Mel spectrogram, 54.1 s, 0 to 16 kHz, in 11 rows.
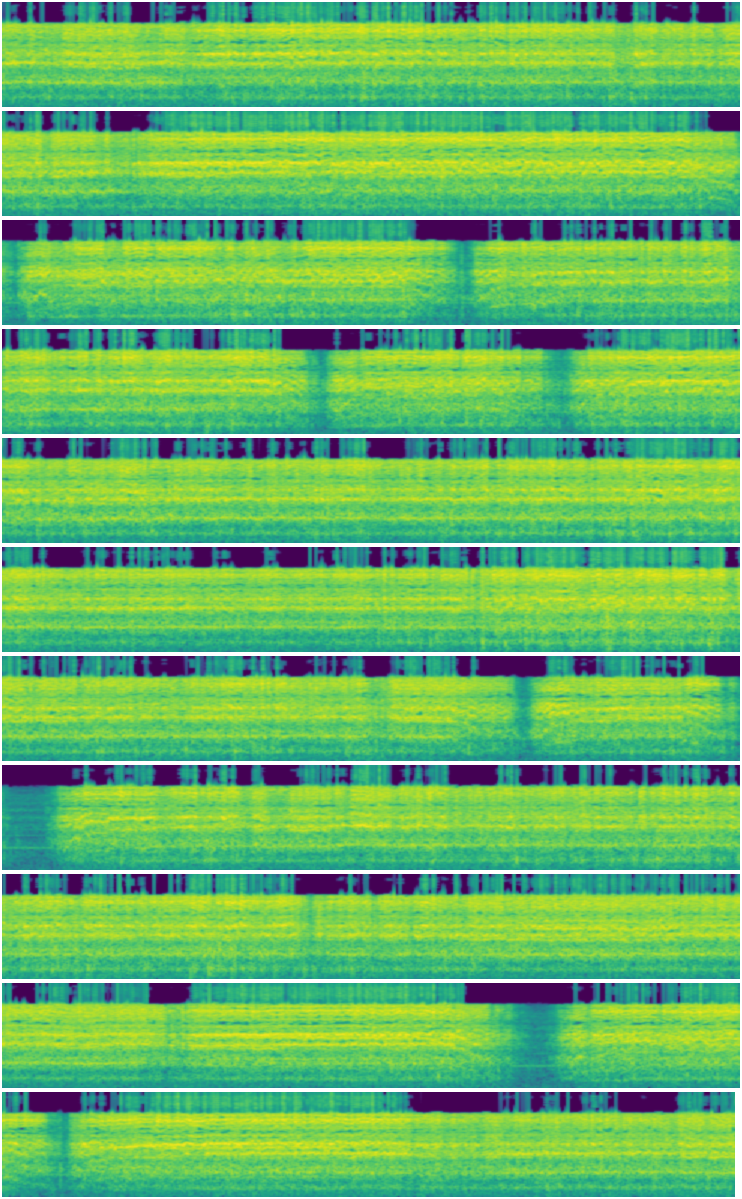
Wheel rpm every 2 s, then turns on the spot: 220, 230, 230, 210, 190, 170, 160, 230, 160, 150, 220, 230, 230, 230, 230, 230, 170, 130, 230, 230, 230, 220, 220, 160, 130, 190, 220.
16-18 48-50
